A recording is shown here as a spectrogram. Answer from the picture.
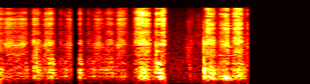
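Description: Scratchy writing sound of a pen on paper, in several short strokes, accompanying handwritten text appearing on screen; it cuts off suddenly just before the end.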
